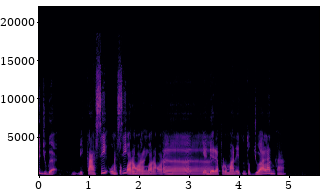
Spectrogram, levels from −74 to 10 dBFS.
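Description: Between 1.51 s and 3.51 s the speech is likely being captured twice, with a second, slower path or an out-of-step edit feeding a duplicate into the mix. The result is a doubled audio track: a full-band copy trailing roughly 0.4 s behind, around 5 dB quieter than the original. It carries no reverberant tail or room colouring, so it sounds like a distinct second voice track, and it cuts in and drops out abruptly at both ends.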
